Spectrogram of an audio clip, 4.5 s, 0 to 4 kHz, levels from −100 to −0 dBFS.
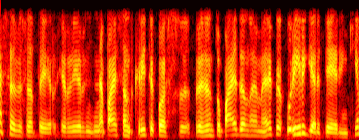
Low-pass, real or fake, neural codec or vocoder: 3.6 kHz; fake; codec, 16 kHz, 16 kbps, FunCodec, trained on LibriTTS, 50 frames a second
